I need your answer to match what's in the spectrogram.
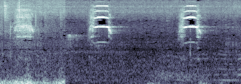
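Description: Glossy Black Cockatoo giving two short, wheezy, harmonic-rich calls about a second apart, after a brief burst of low wind rumble.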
